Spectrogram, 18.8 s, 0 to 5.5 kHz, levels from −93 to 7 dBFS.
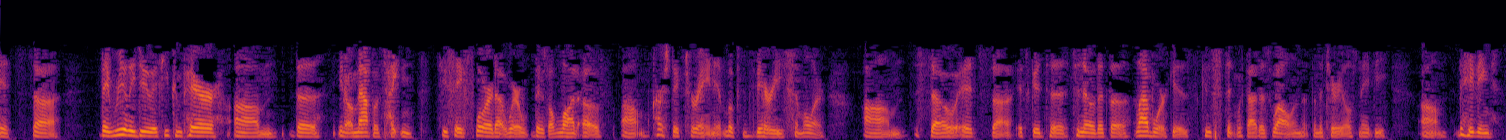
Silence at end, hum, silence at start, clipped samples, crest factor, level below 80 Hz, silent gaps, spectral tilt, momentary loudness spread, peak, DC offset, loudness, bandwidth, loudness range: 0.15 s; none; 0 s; under 0.1%; 22 dB; -66 dBFS; none; -10.5 dB/octave; 10 LU; -4 dBFS; under 0.1%; -26 LUFS; 3.9 kHz; 6 LU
